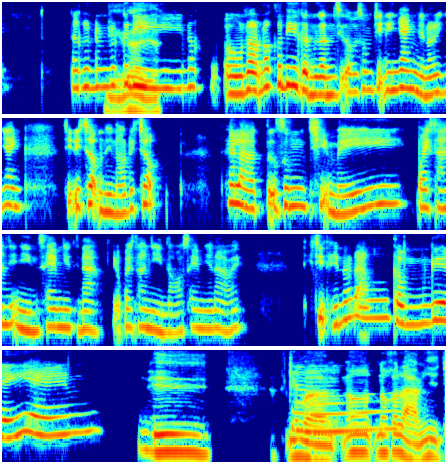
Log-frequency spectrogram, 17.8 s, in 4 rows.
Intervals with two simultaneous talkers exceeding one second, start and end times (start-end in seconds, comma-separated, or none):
none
